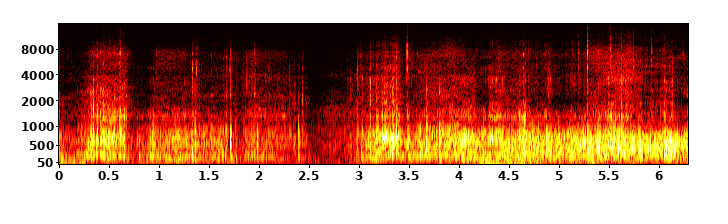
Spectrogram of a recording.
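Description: Skateboard wheels rolling over rough alley asphalt, a continuous gritty rolling noise with small scattered clicks. It drops off briefly about two and a half seconds in, then picks up again as the board rolls on.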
